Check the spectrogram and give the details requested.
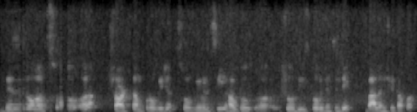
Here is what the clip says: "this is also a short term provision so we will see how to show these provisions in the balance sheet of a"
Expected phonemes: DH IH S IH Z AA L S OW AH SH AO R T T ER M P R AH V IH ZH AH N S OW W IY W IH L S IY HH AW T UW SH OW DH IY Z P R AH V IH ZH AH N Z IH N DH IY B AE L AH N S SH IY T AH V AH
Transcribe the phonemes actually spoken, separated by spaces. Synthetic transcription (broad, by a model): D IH S IH Z AA L S OW AH SH AO R T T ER M P R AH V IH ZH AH N S OW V IY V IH L S IY HH AW T UW SH OW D IY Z P R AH V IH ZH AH N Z IH N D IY B AE L AH N S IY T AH F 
